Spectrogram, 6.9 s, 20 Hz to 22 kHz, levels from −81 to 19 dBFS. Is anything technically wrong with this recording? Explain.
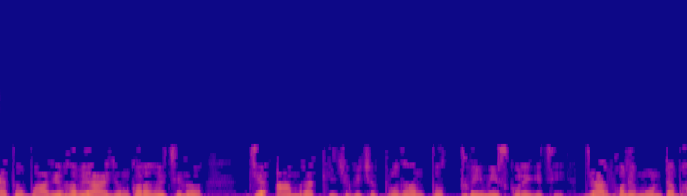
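Yes. MP3 compression damage runs through the whole speech clip, and it is heavy. The encoder seems to have been starved of bits, which fits a rate around 16 kbps, so it likely dropped weak frequency lines that then flicker in and out from frame to frame. The result is a watery, swirling texture with smeared onsets. Nothing is left above 5.6 kHz, so s sounds and other sibilants come out dull and muffled.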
